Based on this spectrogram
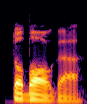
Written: toboga

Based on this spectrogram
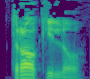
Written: trochilo

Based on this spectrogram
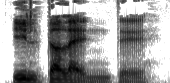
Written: Talente

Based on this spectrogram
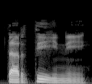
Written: Tartini

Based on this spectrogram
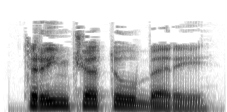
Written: trinciatuberi

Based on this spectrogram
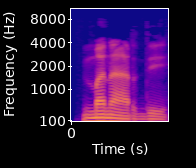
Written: Manardi

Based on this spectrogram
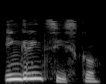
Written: ingrinzire

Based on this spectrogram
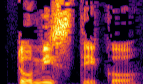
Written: tomistico

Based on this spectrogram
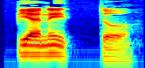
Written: pianetto

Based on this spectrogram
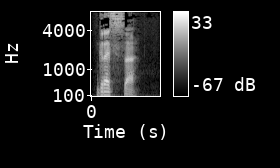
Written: Gressa

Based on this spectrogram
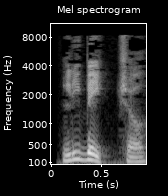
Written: libeccio

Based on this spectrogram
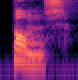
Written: Pons

